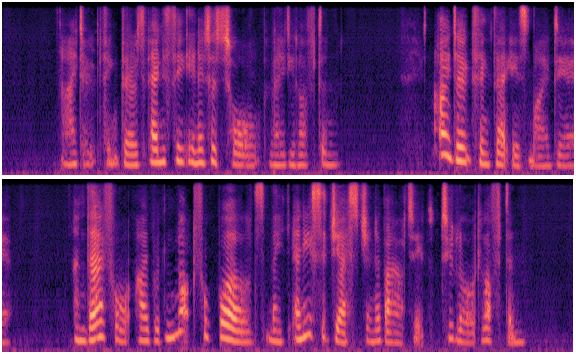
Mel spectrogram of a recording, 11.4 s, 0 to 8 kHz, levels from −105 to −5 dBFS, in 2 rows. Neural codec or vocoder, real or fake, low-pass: codec, 16 kHz, 2 kbps, FreqCodec, smaller model; fake; 7.2 kHz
